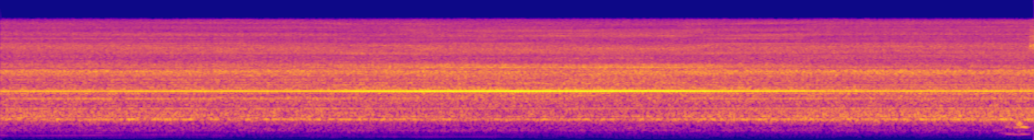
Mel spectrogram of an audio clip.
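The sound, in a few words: heat tool blowing hot air to melt crystals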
